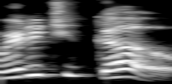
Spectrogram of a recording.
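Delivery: heavy stress on the word go. Focus-word practice with the verb as focus: stress on go. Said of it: "Go, that verb is my is my focus".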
